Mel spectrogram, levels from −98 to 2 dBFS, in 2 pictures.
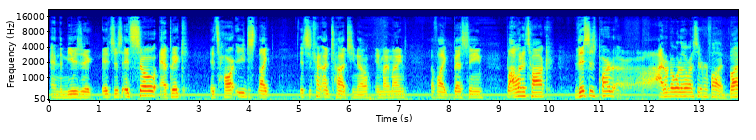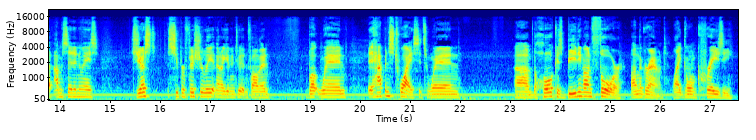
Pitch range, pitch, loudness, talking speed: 130-200 Hz, 155 Hz, -23 LUFS, 185 wpm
